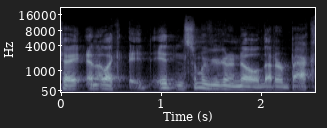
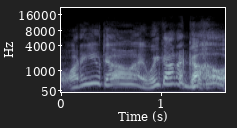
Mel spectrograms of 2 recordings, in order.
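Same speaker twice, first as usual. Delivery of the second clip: mock yelled, shrill, loud yell. Retelling the speaker's wife calling from the other room, imitating her yelling. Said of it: "she's yelling at me from the other room".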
